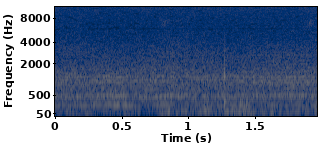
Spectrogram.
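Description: A soft, continuous buzz of honeybees swarms around an open beehive, a steady low drone heard close with no talking.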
